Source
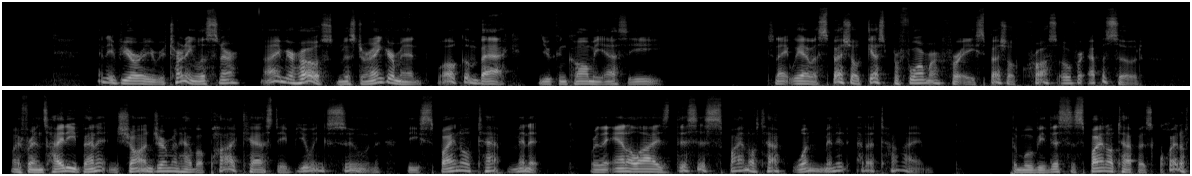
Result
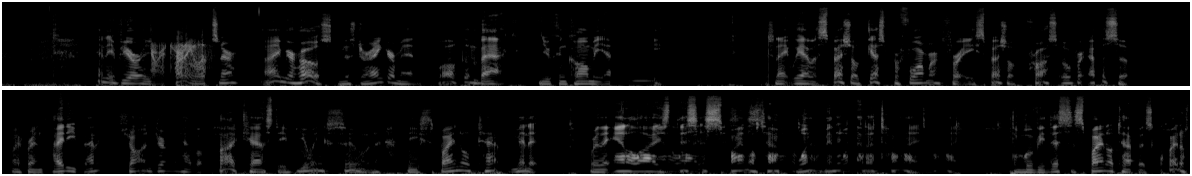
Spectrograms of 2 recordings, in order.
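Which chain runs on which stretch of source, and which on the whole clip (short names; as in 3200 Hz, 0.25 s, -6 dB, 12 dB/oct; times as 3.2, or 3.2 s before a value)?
1.48–2.1 spectral contrast lowered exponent 0.38 + Chebyshev low-pass 2600 Hz, order 5 + overdrive pedal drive 12 dB, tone 2000 Hz, clips at -16 dBFS
3.28–4.72 steep low-pass 7600 Hz 72 dB/oct + fixed phaser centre 1100 Hz, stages 6
6.08–6.53 ladder low-pass 430 Hz, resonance 50% + compressor 2:1, threshold -45 dBFS + robotiser 258 Hz
11.25–14.07 median filter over 5 samples + upward expander 2.5:1, over -42 dBFS
14.7–16.88 G.711 law mismatch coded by mu + upward compressor, threshold -50 dBFS + tape spacing loss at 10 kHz 27 dB
18.01–22.13 EQ curve 140 Hz 0 dB, 360 Hz -25 dB, 860 Hz +14 dB, 1200 Hz -20 dB, 2000 Hz -2 dB, 4000 Hz +9 dB, 7700 Hz +6 dB + echo 0.416 s -13.5 dB
whole clip: reverb removal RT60 1.3 s; passive tone stack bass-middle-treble 10-0-10; upward compressor, threshold -48 dBFS; gain +3 dB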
